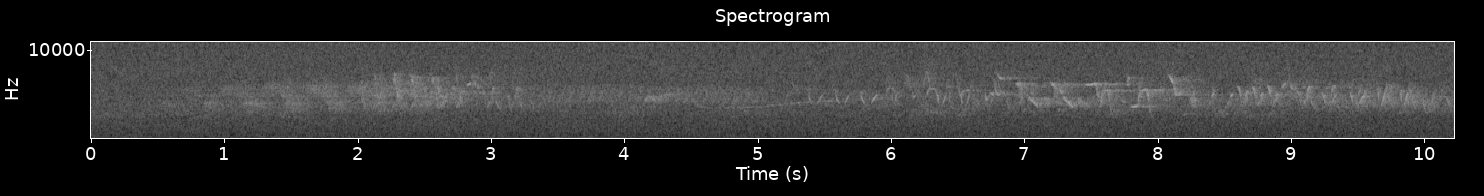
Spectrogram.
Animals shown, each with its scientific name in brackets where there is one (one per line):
unidentified call
Ovenbird (Seiurus aurocapilla)
Indigo Bunting (Passerina cyanea)
Eastern Wood-Pewee (Contopus virens)
Chestnut-sided Warbler (Setophaga pensylvanica)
